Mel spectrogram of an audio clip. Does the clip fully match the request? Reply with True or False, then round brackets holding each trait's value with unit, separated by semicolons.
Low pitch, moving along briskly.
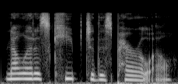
False (230 Hz; 235 wpm)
